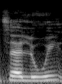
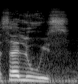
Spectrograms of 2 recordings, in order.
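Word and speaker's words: Saint-Louis: كاين هذا المشكل هذا في الفرنسيه ديال لا برونونسياسيون دي كونسون ولا نطق ولا لفظ الحروف الساكنه، فبعض المرات تيتنطقوا بعض المرات ما تيتنطقوش، ولكن في هذه الحاله هذه في الغالب غادي تنطق لنا كاينه واحد القاعده تيقول لك بان الا كان قبل منه واحد الفويل ممكن اننا ننطقوه.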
